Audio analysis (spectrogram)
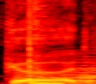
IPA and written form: gɨd (good)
